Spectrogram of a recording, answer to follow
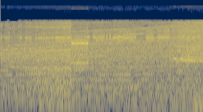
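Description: Loud, dense wash of noise in an electronic drum and bass mix, with a short high beep about a second and a half in and a rising tone near the end. The noise swells, drops suddenly just before the second mark, then builds again.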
